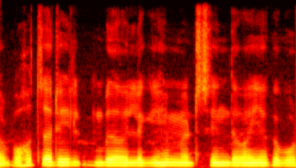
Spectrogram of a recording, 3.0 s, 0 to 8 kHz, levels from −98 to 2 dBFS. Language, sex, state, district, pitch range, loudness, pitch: Hindi, male, Delhi, New Delhi, 135-140 Hz, -14 LUFS, 135 Hz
